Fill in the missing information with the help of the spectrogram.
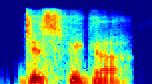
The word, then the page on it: disfigure: Indian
